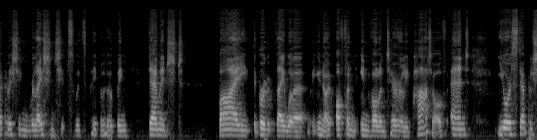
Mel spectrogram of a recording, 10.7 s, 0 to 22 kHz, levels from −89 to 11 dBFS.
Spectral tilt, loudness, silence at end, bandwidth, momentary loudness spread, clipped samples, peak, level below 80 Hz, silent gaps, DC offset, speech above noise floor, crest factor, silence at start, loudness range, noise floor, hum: -4.5 dB/octave; -32 LUFS; 0 s; 16.5 kHz; 14 LU; under 0.1%; -12 dBFS; -66 dBFS; none; under 0.1%; 45 dB; 22 dB; 0 s; 5 LU; -77 dBFS; none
